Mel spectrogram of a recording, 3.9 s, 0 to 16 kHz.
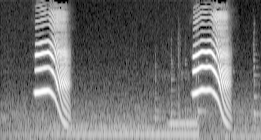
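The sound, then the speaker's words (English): Two loud, nasal mews from an elk cow call imitating a female elk, each sliding sharply downward in pitch and lasting about half a second, separated by a couple of seconds of quiet; blown from bushes about 45 yards from a group of about 40 elk in September. “And I got up into these bushes and I took out my cow call. And so this call imitates a female elk.”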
